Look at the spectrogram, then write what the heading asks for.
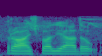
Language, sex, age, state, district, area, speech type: Kashmiri, male, 30-45, Jammu and Kashmir, Kulgam, rural, spontaneous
